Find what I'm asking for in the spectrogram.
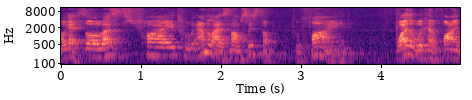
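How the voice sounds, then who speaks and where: A man talks with lively intonation over clear background noise, with the room's echo audible. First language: not English. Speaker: university lecturer. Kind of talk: lecture. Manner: halting.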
